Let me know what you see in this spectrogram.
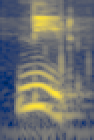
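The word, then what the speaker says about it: knead: slice word use करेंगे नीड नीड के एन ई एडी इसमें के साइलेंट है नीट बोलेंगे इसका हिंदी मतलब होता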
